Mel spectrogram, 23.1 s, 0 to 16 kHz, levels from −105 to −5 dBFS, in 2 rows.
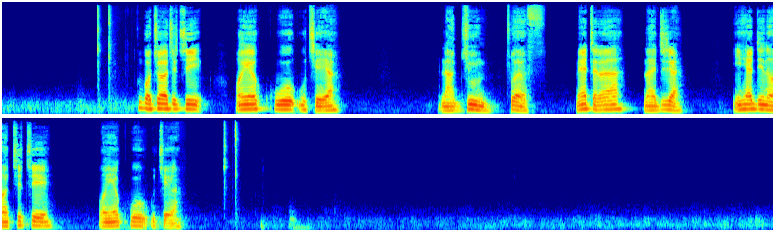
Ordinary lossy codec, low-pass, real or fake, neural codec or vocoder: MP3, 64 kbps; 14.4 kHz; fake; codec, 44.1 kHz, 3.4 kbps, Pupu-Codec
